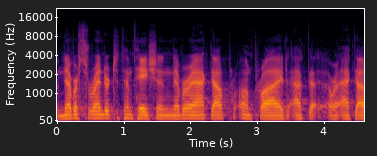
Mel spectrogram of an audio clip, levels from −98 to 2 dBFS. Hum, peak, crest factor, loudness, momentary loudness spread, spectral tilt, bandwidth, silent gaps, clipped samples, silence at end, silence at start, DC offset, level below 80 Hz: none; -6 dBFS; 20 dB; -27 LUFS; 8 LU; -7 dB/octave; 10.5 kHz; none; under 0.1%; 0 s; 0 s; under 0.1%; -66 dBFS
